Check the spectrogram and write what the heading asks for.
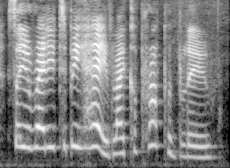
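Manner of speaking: a lightly voiced stern father; fatherly approval, lightly voiced. Father voiced in read story.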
